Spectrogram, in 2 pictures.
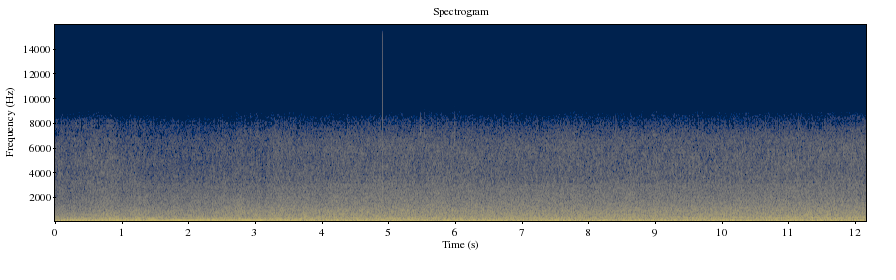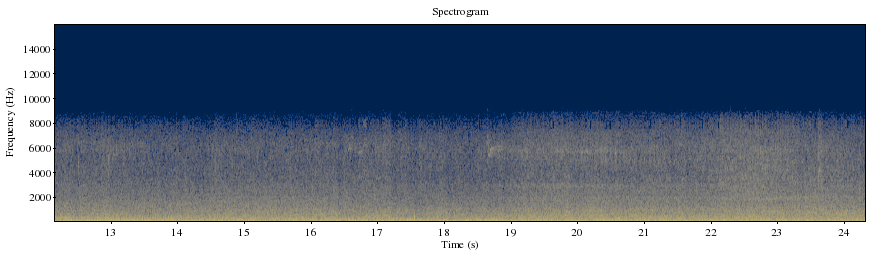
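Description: Steady road-traffic noise of passing cars and buses, with an engine's low hum standing out in the first few seconds.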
